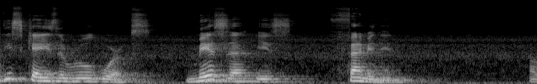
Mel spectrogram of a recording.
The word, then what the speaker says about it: mesa: sound e e m the S sounds like Z okay so it's not this is like a z it means table a table the on that you use in your dining room Mesa what do you think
